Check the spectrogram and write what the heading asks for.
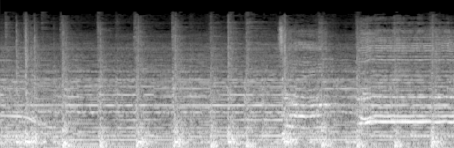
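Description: Live band music: electric and acoustic guitars over regular drum hits, with a man singing long held notes that slide to a new pitch near the end.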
